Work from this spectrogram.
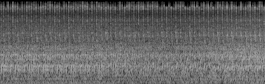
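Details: VW Amarok V6 TDI first start-up after coolant leak repair and new cam covers: steady, even diesel idle with light clatter and no knocks, misses or hissing leaks; no stored faults and engine light off; engine healthy.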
